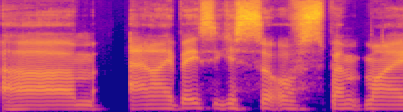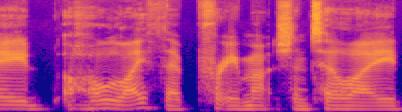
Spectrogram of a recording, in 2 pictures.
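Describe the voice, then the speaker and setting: In a very clean recording with a silent background, a man talks at a moderate pace and medium pitch, his intonation monotone and flat, with hardly any pauses. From east of England (Cambridgeshire). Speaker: voice actor. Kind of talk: casual chat interview on a live stream.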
